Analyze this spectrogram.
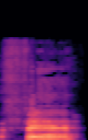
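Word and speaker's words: Fayre: And it's a festive fair. Is that how you pronounce it? Yep. Festive Fair gin. And the reason I say I asked Debbie how to pronounce it is because it's spelled F-A-Y-R-E.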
